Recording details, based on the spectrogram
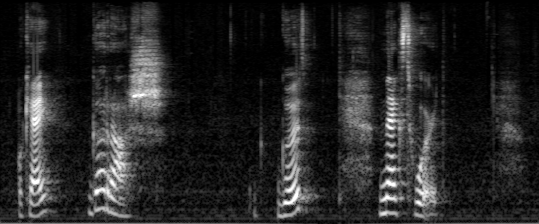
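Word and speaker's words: гараж: Garage. Garage. Can you hear? I say sh. I pronounce the voiceless consonant. I pronounce the voiceless sh instead of voiced j. Okay? Garage.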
